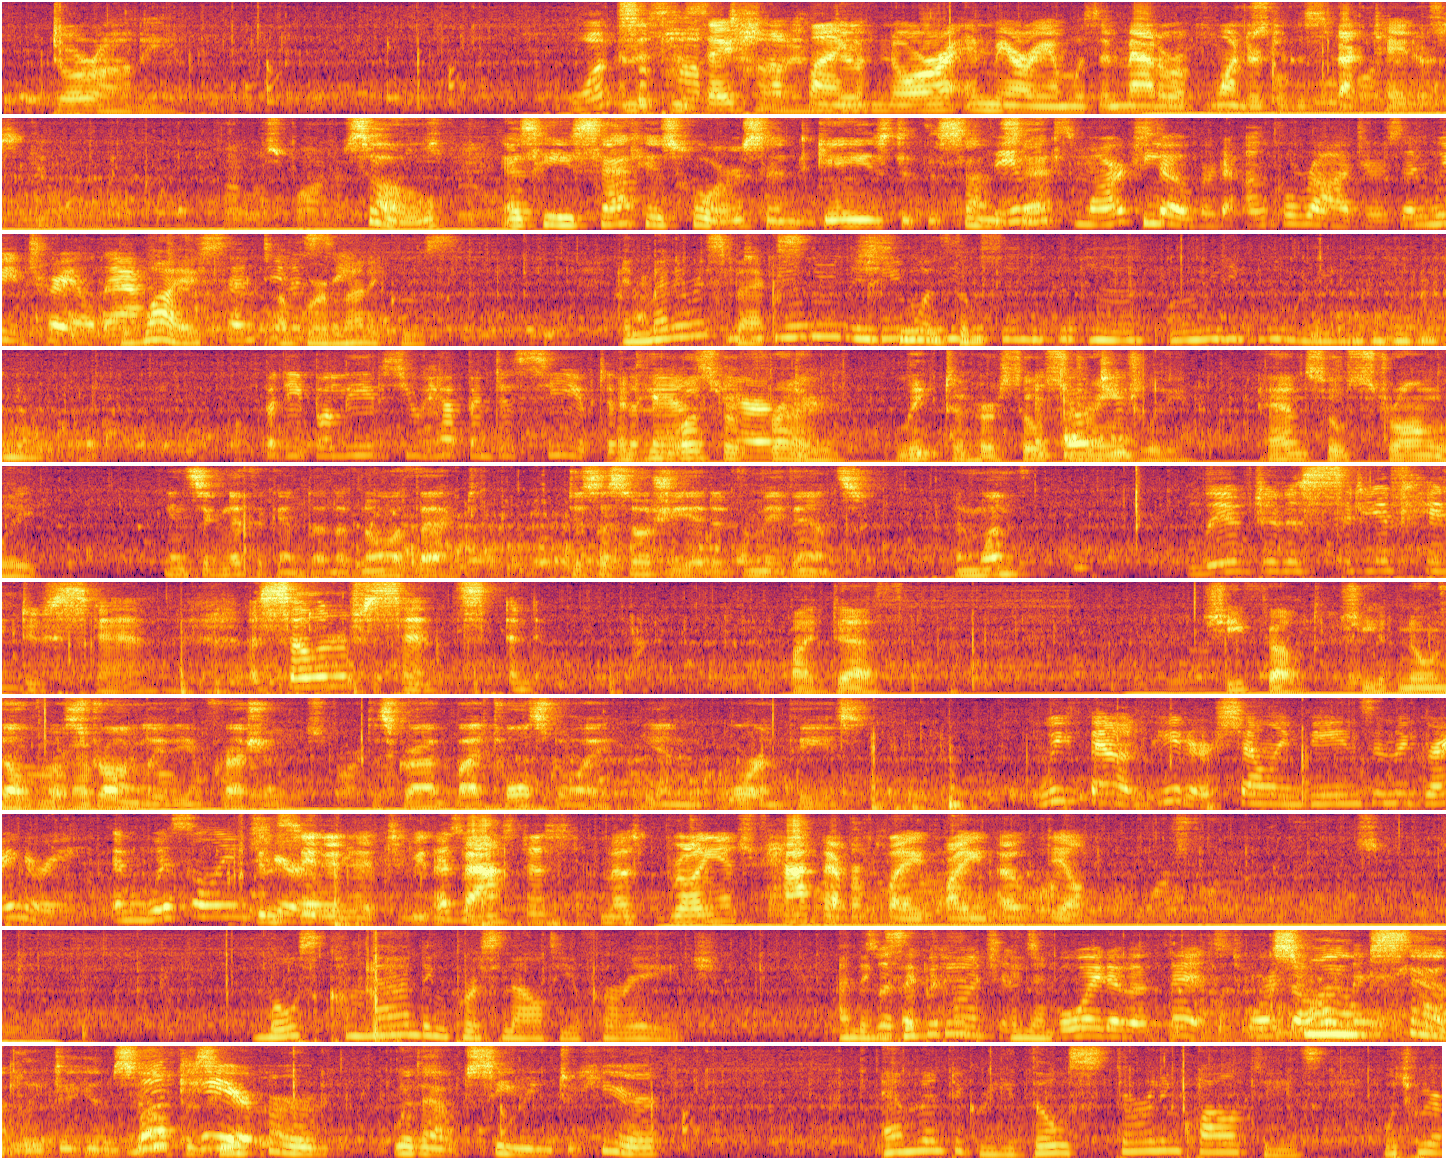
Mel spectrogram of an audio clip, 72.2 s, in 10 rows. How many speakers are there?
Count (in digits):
10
